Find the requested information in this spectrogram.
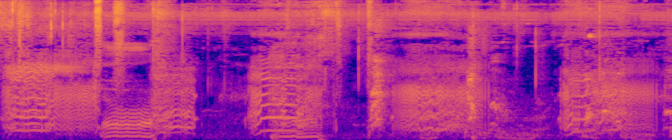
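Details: Newborn black village dog puppies, four of them, eyes not yet open, nursing from their mother: a series of thin harmonic whimpers and whines, some rising, in short bouts with pauses, mixed with a person talking nearby indoors.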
